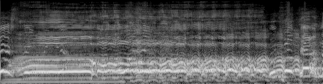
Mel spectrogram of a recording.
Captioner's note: people exclaiming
